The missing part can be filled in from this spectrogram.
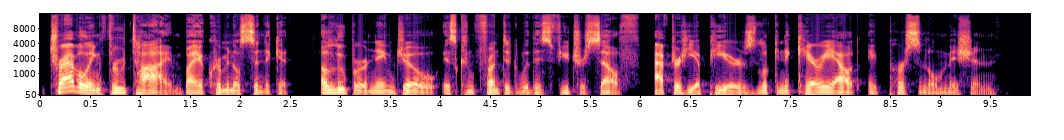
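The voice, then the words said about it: Dramatic movie trailer narrator voice. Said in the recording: “put on my best movie voice.”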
